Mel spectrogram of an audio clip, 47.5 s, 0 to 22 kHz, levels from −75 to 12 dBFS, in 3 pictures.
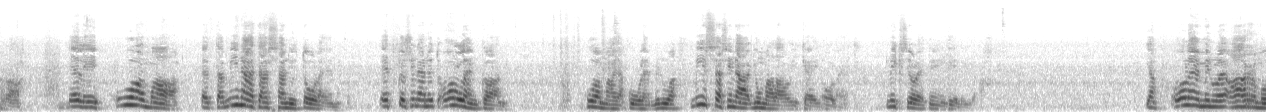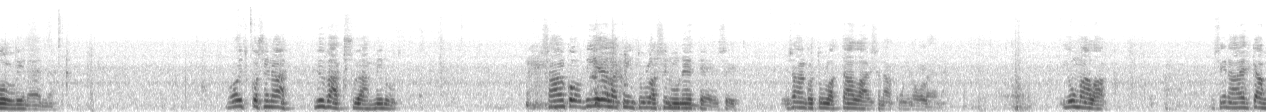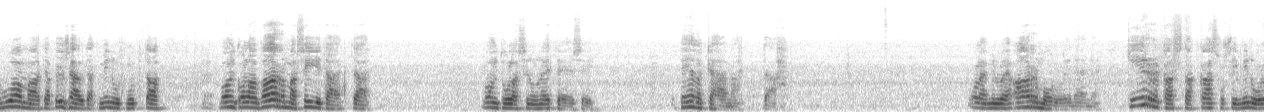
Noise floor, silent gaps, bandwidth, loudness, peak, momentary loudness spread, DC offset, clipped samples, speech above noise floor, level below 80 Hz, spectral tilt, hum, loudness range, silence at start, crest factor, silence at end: -49 dBFS; none; 13.5 kHz; -20 LUFS; -2 dBFS; 18 LU; under 0.1%; under 0.1%; 29 dB; -60 dBFS; -7.5 dB/octave; none; 9 LU; 0 s; 20 dB; 0 s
